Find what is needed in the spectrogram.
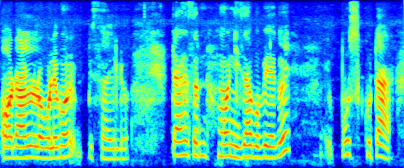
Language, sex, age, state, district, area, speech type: Assamese, female, 30-45, Assam, Dibrugarh, urban, spontaneous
